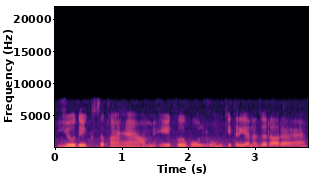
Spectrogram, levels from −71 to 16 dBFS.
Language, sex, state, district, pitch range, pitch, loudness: Hindi, female, Haryana, Jhajjar, 150-160 Hz, 155 Hz, -18 LUFS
